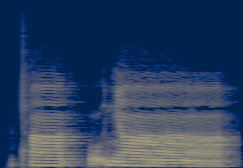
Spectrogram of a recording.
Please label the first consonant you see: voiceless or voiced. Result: voiceless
